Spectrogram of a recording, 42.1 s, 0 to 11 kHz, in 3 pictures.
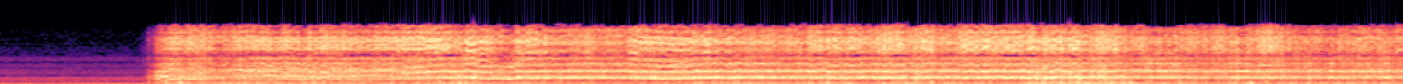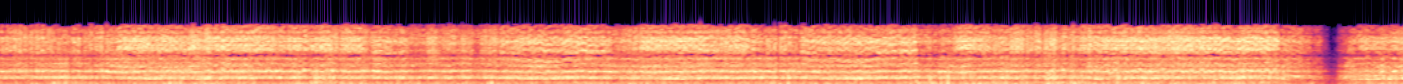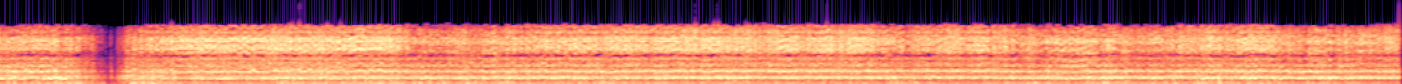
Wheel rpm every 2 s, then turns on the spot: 20, 160, 210, 230, 230, 240, 230, 230, 220, 230, 220, 220, 220, 140, 140, 200, 220, 230, 240, 220, 230.
none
